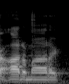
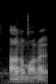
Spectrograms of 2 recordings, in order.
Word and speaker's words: Automata: Well, I guess Nier Automata. Automata, is that what it was? I apologize. I apologize. But the director pronounces it both ways.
